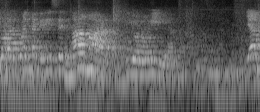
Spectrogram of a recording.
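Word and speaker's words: hamartiología: dar cuenta que dice amartiología. Ya, muchas personas lo pronuncian como hamar, y está correcto, ¿sí? Amartiología, muchas veces esas H suenan como una J.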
